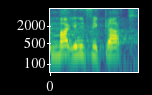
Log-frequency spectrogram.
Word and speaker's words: Magnificat: primeira palavra, magnificar, magnificar, o T é quase que mudo, mas nós pronunciamos o T, magnificat.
